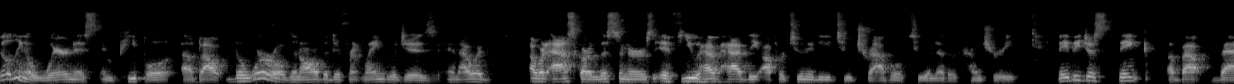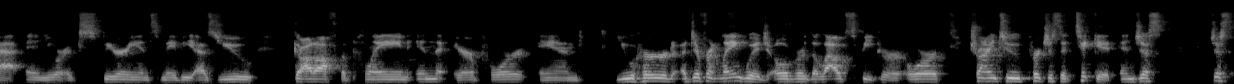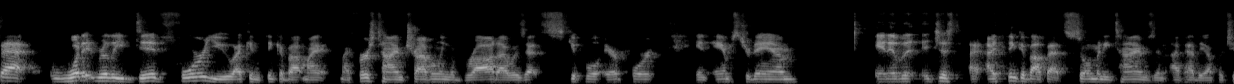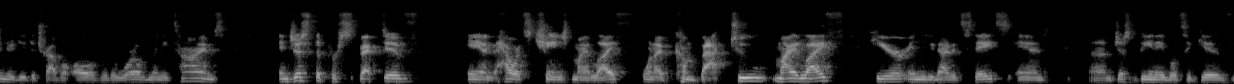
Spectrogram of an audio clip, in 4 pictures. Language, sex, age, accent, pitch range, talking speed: English, male, 30-49, American, 110-135 Hz, 175 wpm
